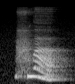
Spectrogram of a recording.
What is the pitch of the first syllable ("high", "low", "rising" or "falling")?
falling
